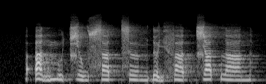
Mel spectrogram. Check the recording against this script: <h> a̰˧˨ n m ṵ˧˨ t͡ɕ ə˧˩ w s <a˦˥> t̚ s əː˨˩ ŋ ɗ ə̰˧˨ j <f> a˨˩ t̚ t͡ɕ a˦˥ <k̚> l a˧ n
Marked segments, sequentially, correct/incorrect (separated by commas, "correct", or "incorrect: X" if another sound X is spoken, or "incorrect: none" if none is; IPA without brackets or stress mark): incorrect: ʔ, incorrect: a˨˩, correct, incorrect: t̚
